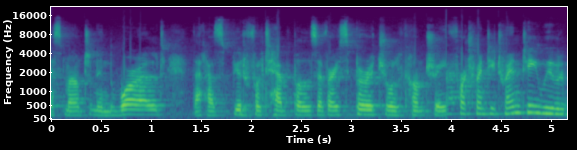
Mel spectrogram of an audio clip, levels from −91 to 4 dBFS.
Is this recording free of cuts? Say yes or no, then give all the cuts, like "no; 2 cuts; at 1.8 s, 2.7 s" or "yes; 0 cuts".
no; 1 cut; at 4.0 s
